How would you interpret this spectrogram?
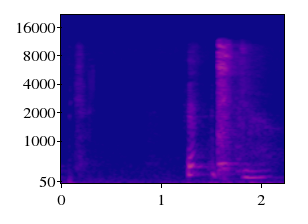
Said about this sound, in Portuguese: Ai, espirrei. Não, eu ia parar, mas não deu tempo. Gente, me perdoe pelo espirro. Mas é, espirrar é humano.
